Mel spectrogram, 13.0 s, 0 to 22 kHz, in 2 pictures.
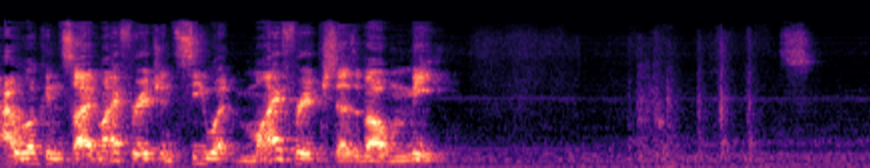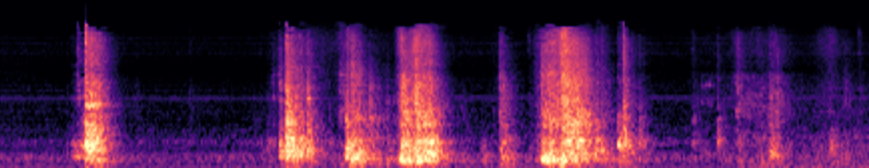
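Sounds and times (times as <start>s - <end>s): refrigerator drawers sliding and knocking: 8.5s - 11.4s.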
